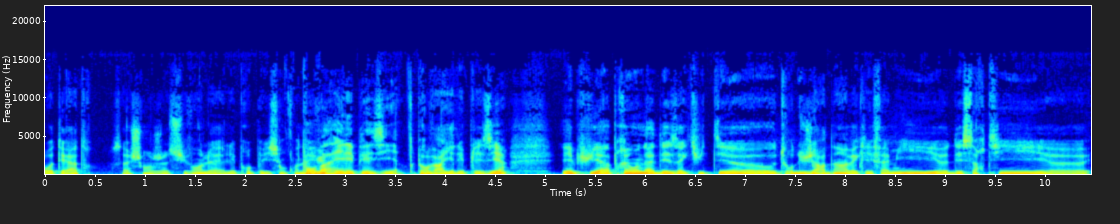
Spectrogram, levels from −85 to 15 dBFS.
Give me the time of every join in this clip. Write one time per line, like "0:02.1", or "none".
none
